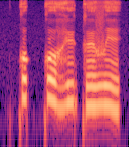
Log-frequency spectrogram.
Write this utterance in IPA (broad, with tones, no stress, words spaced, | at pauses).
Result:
ko˦kːo˦˨ɦy˦˨ kø˦vɪ˦˨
